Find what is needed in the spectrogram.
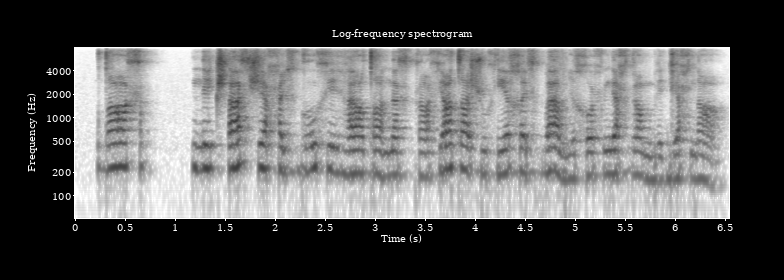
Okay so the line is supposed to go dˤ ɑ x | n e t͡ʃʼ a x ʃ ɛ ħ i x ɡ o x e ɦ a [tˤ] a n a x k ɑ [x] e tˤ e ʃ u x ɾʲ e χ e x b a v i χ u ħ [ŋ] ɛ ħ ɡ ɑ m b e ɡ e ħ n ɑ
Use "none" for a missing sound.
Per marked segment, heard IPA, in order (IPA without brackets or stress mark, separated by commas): tˤ, x, ŋ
